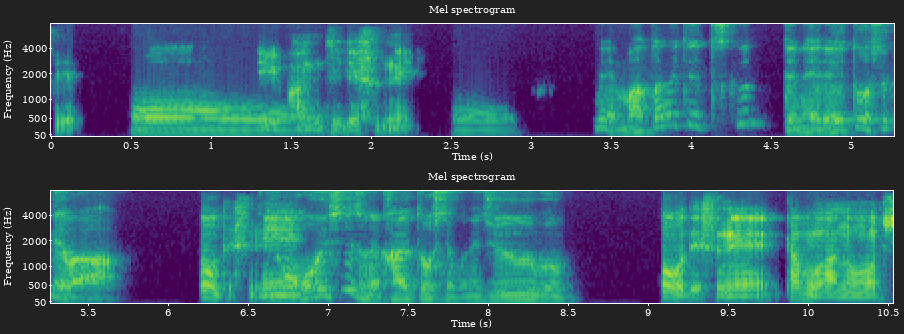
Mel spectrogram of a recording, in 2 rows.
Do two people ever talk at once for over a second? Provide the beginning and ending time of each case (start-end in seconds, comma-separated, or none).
none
